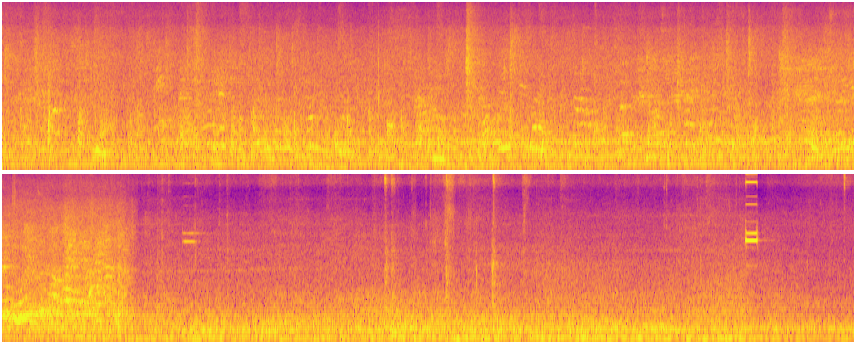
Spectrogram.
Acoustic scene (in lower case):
subway station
